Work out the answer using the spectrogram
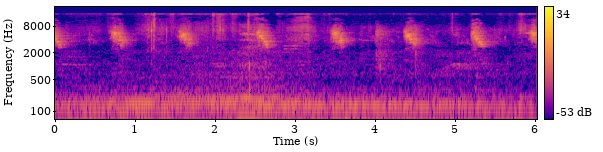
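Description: A bird chirping over and over, one short, slightly falling high chirp about once a second, over a steady low hum.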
